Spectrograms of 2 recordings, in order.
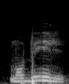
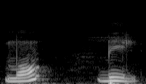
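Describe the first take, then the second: First: Said in the usual way. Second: "Mobile" slowly split mo, pause, bile; syllable by syllable. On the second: Shown as a demonstration. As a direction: count out both syllables of "Mobile". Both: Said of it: "How many syllables?".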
